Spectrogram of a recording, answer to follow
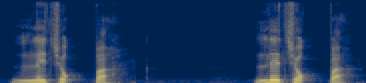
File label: "le cokpv", Muscogee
